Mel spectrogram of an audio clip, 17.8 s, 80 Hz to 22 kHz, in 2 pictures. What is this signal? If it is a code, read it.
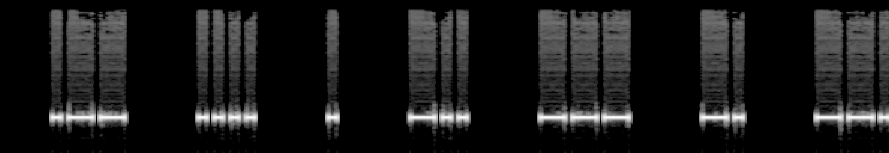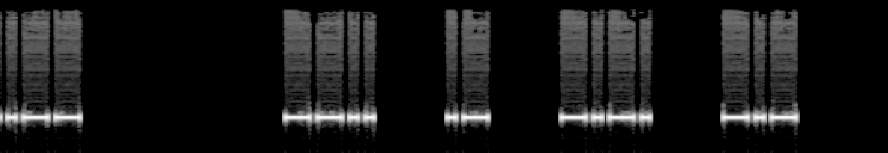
Morse code, heard as a keyed tone, about 15 wpm, spaced as for 8 wpm, 1000 Hz. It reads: WHEDON, ZACK
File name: qotdfiles / 8wpm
